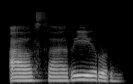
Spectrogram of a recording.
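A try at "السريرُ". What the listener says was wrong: As-sarirun, as-sarirun. Yang lain betul, tapi ada satu yang mengganjal. As-sarirun. Betul apa salah? Naam, betul. Ingat, di situ ada alif lam, berarti nggak boleh dibaca tanwin.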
